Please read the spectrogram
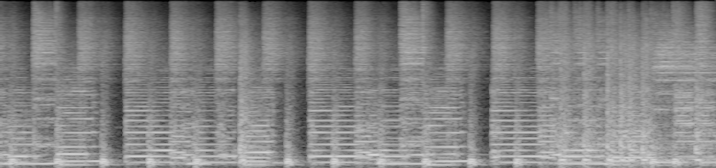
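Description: Outro music: guitar over a rock drum kit, at full level.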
